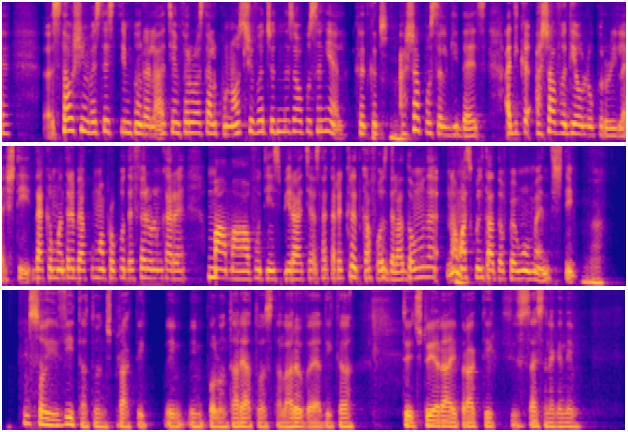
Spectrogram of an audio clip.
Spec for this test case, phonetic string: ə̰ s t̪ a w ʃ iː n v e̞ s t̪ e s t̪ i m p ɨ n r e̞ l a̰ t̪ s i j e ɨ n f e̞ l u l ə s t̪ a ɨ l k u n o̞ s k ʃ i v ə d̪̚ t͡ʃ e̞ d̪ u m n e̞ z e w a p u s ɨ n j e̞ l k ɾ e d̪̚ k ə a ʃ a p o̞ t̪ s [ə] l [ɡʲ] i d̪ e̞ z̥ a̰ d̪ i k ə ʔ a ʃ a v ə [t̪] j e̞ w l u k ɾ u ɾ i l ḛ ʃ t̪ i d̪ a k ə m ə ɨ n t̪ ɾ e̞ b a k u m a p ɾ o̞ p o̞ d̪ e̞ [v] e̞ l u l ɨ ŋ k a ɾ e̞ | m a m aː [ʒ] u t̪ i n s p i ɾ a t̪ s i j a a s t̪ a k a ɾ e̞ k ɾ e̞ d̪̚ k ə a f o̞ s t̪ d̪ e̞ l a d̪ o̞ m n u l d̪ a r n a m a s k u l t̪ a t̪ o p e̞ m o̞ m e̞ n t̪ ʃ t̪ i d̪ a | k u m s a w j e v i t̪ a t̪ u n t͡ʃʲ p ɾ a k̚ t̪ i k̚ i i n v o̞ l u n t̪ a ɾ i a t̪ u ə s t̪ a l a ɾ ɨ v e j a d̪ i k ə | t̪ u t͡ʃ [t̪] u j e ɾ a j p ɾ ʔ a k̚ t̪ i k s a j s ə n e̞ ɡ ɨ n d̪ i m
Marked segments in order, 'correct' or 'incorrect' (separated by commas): correct, correct, incorrect, incorrect, incorrect, correct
